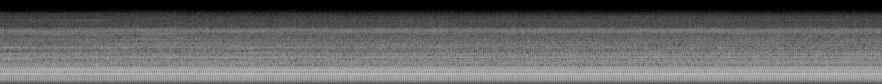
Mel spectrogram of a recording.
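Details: New oil-lubricated Campbell-Hausfeld air compressor, filling the tank under load: smooth even pumping drone at steady pitch, no metallic clatter or knocking, unlike the old Brute; healthy.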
